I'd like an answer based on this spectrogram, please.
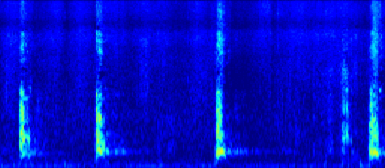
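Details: Boerboels playing, three South African mastiffs: five sharp barks at irregular intervals of about one to one and a half seconds, each a short bright burst trailing into a lower tone.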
